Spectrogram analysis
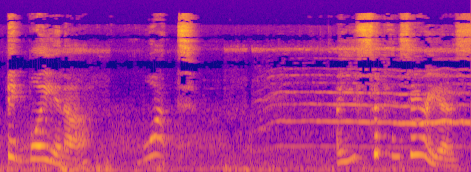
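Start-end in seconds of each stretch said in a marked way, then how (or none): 1.4-1.9 soft, high questioning "what?"; a quiet, high yelp of disbelief; incredulous. Real, not acted. Vlogger baffled by a crying big boy, incredulous. 3.4-4.6 high-pitched, exasperated disbelief; incredulous. Real, not acted. Vlogger reacting to a big boy crying, incredulous.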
